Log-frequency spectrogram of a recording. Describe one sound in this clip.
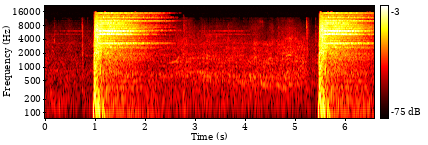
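A dart thuds into an electronic dartboard.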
